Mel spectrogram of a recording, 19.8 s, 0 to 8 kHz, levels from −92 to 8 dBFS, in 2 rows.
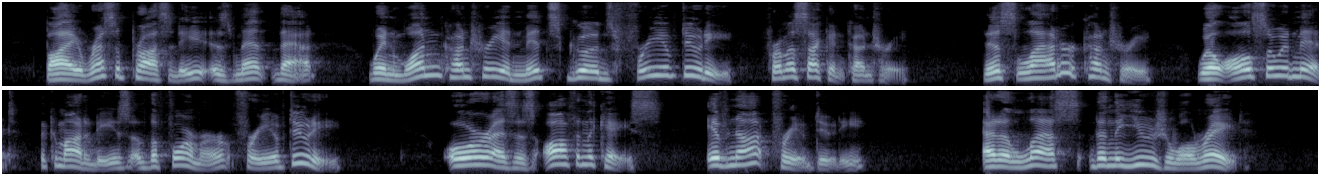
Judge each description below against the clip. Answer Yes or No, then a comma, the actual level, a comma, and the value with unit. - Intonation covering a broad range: Yes, wide, 6.1 semitones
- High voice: Yes, high, 215 Hz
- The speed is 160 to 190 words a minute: No, average, 150 wpm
